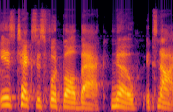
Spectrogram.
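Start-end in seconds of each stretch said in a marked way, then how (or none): none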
